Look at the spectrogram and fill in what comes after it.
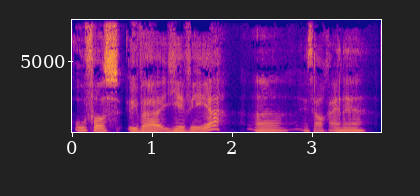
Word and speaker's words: Jever: Die meisten Deutschen sprechen das falsch aus, weil sie den Ortsnamen nur aus der Bierwerbung kennen, wo er falsch gesagt wird. Es ist Jever, ein schöner Ort in Friesland.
